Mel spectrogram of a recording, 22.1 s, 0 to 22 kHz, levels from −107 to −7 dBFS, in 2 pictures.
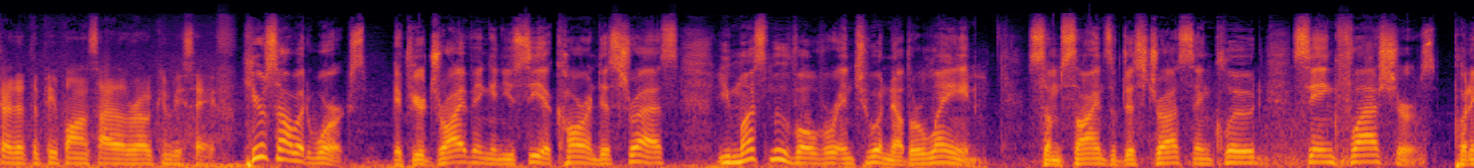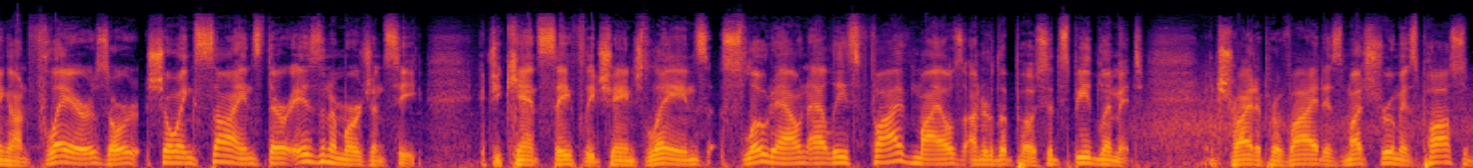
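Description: Nothing here trips any alarms, since there's no dropout, glitch or distortion to point to anywhere in the recording.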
